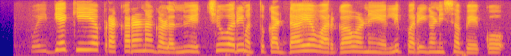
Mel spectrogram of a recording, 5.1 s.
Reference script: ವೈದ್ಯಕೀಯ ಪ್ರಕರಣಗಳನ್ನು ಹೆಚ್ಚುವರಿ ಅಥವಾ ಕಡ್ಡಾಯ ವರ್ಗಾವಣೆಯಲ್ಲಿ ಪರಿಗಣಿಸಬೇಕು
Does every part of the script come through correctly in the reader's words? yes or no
no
